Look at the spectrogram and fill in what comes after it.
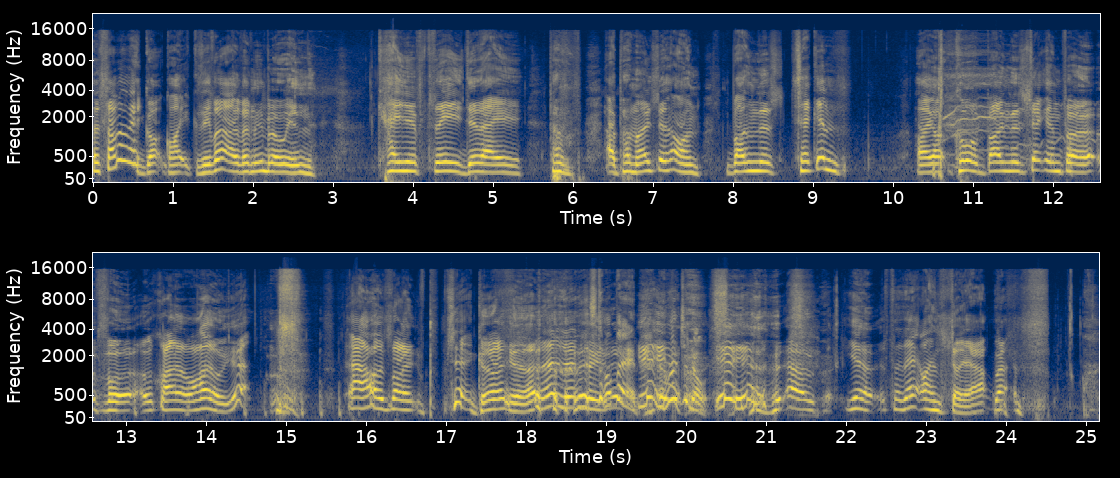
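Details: Dysarthria in a real adult man with cerebral palsy from birth; his parents were told at birth he would likely never walk or talk, and he had an intensive therapy programme in early childhood.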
